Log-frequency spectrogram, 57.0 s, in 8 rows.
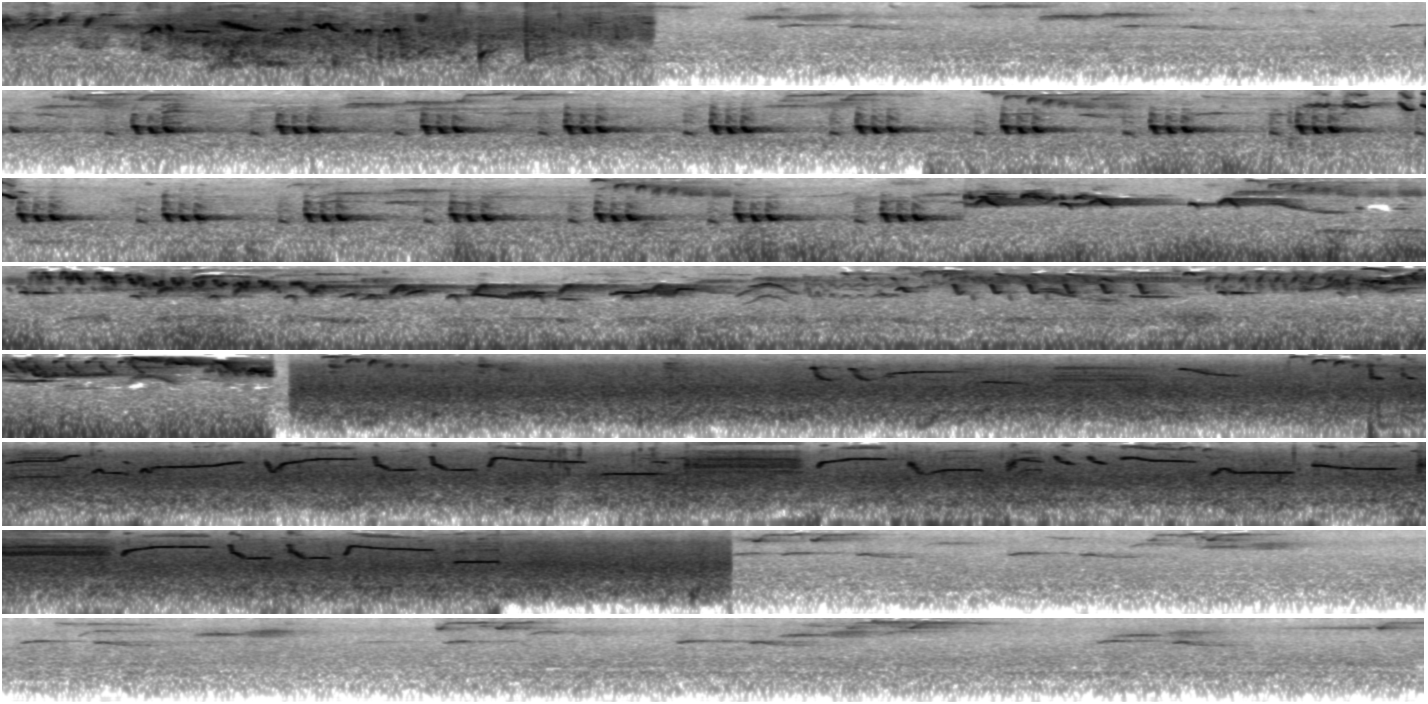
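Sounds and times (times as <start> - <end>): birds chirping and trilling: 0.0 - 4.0, 7.1 - 31.2, 31.8 - 45.7
steady hiss: 24.0 - 46.6.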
